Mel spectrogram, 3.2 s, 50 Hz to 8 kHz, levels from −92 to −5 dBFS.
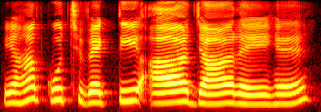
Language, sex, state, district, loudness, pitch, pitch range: Hindi, female, Rajasthan, Jaipur, -16 LUFS, 230 Hz, 215-265 Hz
